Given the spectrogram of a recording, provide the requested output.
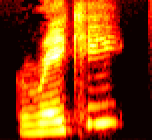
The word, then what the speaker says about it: Reiki: What is Reiki spirituality? – So you have pronounced it correctly. Thank you.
